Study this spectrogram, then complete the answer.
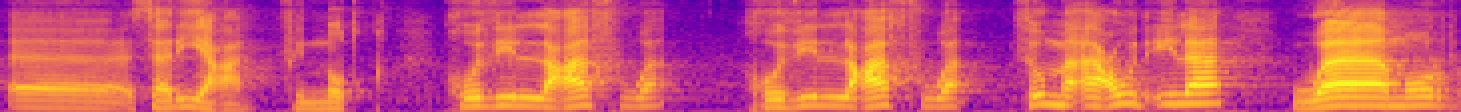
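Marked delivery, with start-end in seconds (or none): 2.2-4.8 خذ العفو slowed, sliding into a brief hushed waw; quick soft waw. Shown as a demonstration. Teacher drilling the short waw for students. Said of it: "وأتيت بواو بصوت منخفض سريعة".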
